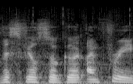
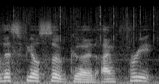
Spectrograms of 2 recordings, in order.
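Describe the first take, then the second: First: It is said in a deep, low voice. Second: It is said in a higher, non-deep voice. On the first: The speaker calls it right. "He needs to have a deep voice" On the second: The speaker calls it wrong. "I'm wrong voice"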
